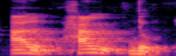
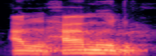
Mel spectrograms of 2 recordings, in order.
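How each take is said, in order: First: The final syllable is said clearly and steadily. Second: The final syllable is bounced off sharply. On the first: The speaker calls it right. "Jadi harus jelas alhamdu" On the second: The speaker calls it wrong. "jangan sampai dipentalkan menjadi alhamdu"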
